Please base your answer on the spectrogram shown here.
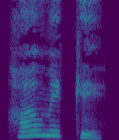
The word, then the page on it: ಹಾವುಮೆಕ್ಕೆ: Kannada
